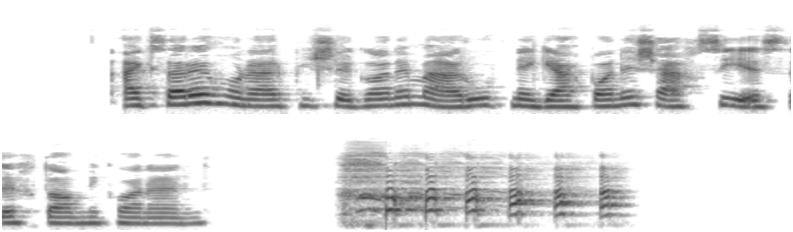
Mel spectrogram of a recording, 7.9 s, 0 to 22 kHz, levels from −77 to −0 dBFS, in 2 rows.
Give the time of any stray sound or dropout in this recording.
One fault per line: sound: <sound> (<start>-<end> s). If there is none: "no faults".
sound: laugh (5.6-7.2 s)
